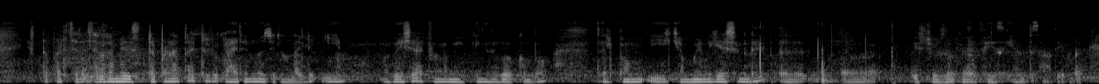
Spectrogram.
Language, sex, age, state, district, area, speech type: Malayalam, male, 18-30, Kerala, Idukki, rural, spontaneous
